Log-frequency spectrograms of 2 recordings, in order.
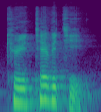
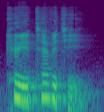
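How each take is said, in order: No difference in how they are said.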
